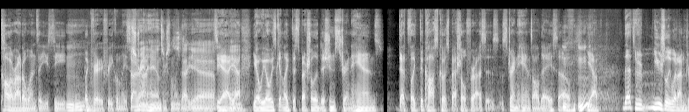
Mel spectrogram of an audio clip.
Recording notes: for a recorded chat from the RenderATL conference.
